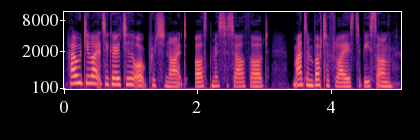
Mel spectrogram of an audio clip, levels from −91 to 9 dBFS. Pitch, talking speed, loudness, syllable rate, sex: 225 Hz, 235 wpm, -19 LUFS, 6.5 syllables/s, female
